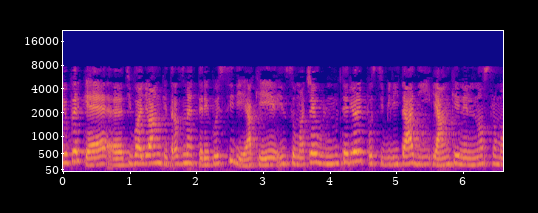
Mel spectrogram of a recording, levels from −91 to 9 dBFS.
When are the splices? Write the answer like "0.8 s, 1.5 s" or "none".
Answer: 3.7 s, 5.5 s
